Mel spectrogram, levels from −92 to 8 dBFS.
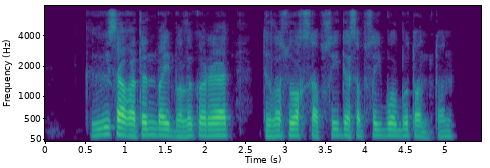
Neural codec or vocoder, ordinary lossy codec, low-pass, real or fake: none; AAC, 48 kbps; 7.2 kHz; real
